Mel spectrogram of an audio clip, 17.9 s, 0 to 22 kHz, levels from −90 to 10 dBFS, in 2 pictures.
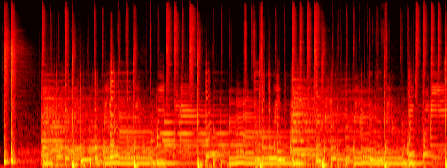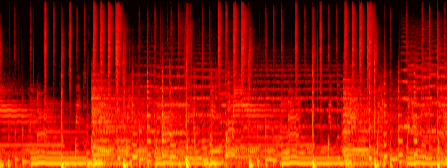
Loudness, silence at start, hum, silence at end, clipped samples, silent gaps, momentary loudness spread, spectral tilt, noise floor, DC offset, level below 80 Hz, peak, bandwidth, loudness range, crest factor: -25 LUFS; 0.1 s; none; 0 s; under 0.1%; none; 7 LU; -6.5 dB/octave; -45 dBFS; under 0.1%; -32 dBFS; -4 dBFS; over 20 kHz; 2 LU; 20 dB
